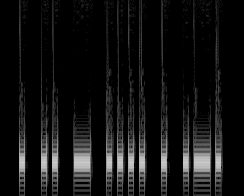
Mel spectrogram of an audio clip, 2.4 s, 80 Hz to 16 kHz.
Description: Morse code, heard as a keyed tone, about 22 wpm, 700 Hz. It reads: EITHER
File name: practice / 22wpm / Build A Phrase - 5-Word Phrases - 22wpm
